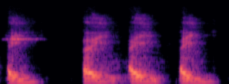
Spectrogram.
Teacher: अ and ई, अ and ई को मर्ज करके आई हुआ है, क्योंकि अगर आप अ और ई को फास्ट एक साथ बोलेंगे आई, तो आई का साउंड आएगा, आई, आई, आई, आई।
